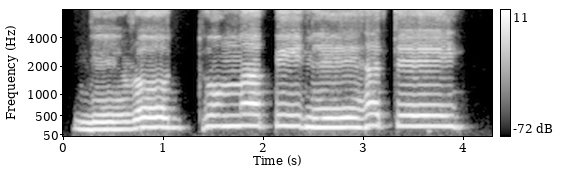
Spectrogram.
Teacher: you've still got the long O, but followed by the double consonant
